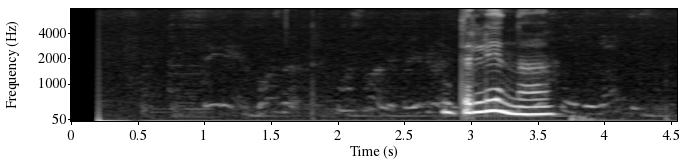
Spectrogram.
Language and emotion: Russian, sad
